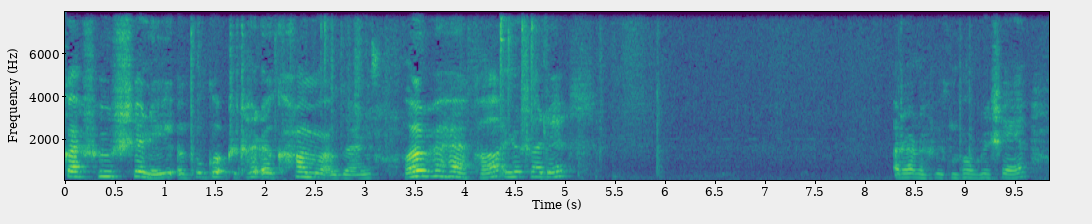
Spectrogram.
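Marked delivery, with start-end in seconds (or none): 3.4-9.6 whitening-strip speech, much lower and faster. Getting ready for prom, talking with whitening strips on. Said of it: "I'm talking like this because I've got my whitening strips on my teeth".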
